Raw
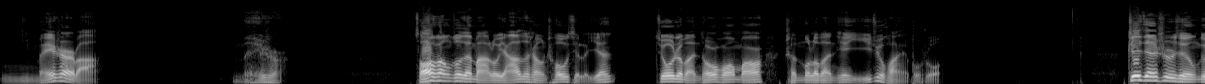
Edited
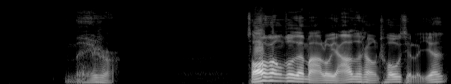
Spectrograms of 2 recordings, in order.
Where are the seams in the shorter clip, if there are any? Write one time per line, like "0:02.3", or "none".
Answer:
none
